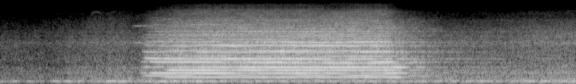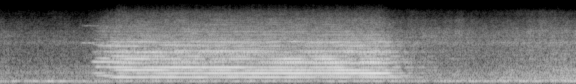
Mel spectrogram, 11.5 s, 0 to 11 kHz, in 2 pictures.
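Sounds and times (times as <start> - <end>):
steady low rumble of a passing train: 0.0 - 11.5
long loud train horn blasts: 1.4 - 4.6, 6.6 - 10.0.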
